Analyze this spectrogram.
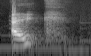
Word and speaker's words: ache: ch like in chocolate but in the word ache it's pronounced like a k again this is why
